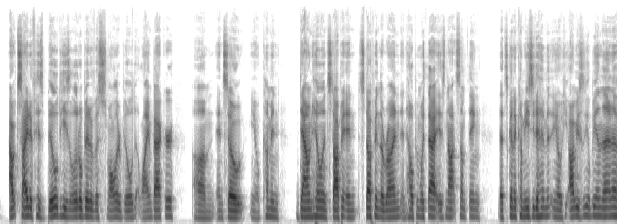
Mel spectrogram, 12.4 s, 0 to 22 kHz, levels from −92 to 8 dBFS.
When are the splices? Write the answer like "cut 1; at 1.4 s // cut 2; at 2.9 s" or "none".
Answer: none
